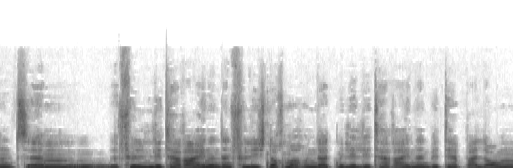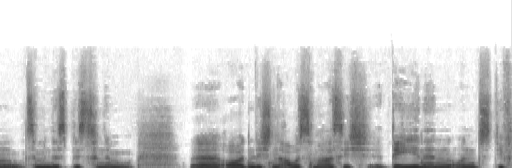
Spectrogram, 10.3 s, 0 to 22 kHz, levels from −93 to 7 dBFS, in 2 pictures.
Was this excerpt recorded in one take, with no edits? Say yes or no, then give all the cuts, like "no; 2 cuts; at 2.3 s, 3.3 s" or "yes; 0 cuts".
yes; 0 cuts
